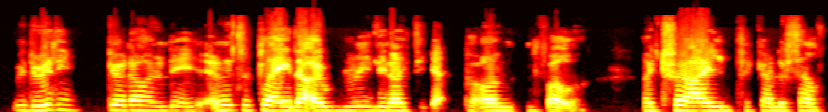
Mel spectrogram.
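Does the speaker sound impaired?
Yes: cerebral palsy.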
